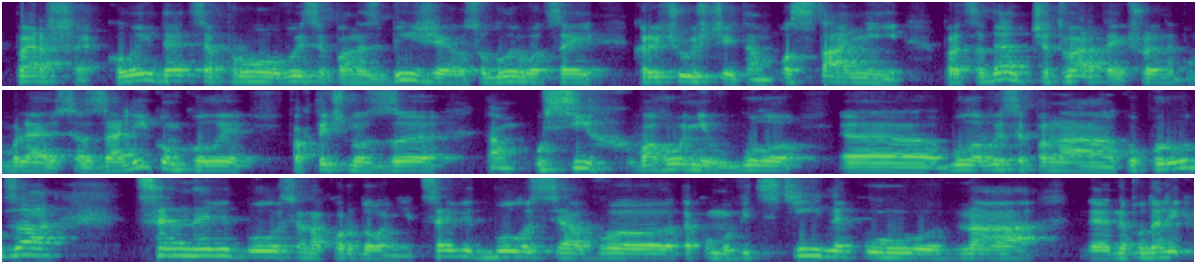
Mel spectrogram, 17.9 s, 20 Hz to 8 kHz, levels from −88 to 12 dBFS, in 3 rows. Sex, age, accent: male, 20-39, native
